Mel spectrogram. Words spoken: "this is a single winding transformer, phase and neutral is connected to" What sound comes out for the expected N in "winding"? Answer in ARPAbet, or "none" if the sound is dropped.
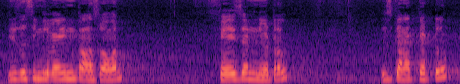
none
